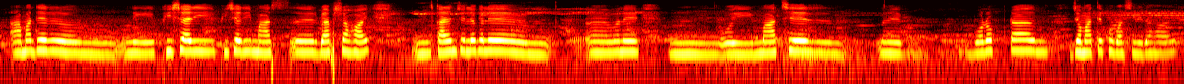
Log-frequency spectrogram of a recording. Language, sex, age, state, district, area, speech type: Bengali, female, 18-30, West Bengal, Birbhum, urban, spontaneous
